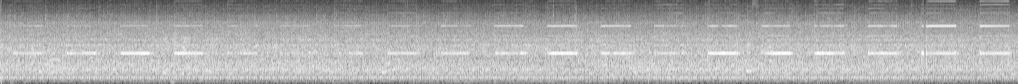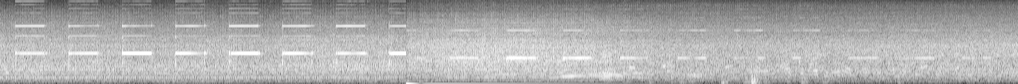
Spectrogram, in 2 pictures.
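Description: Vehicle reversing alarm beeping steadily, about one and a half beeps a second, over the low hum of idling emergency vehicles. About two-thirds of the way in it gives way to a quieter, lower-pitched beeping.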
